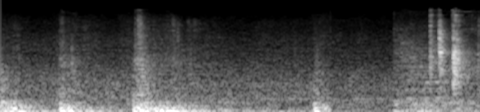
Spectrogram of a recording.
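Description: A run of sharp clicks and low thuds, about five in two seconds, from someone getting into a coin-operated photo booth and working its coin slot.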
